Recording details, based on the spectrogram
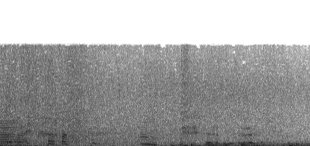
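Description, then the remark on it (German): Water churning and splashing after a cannonball jump: steady watery hiss with many quick gurgling, bubbly burbles rising and falling for about three seconds, moderately loud, with faint voices mixed in. “Wir springen jetzt aber. Zur Seite. Okay. Yippie! Arschbombe!”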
